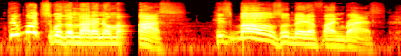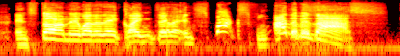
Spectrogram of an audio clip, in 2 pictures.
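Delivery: high, shouted Irish rhyme; hammed-up Irish imp, rising to a shout; Leprechaun. Shown as a demonstration. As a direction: belt out a limerick in a mock Irish accent. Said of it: "I got that from Leprechaun".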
